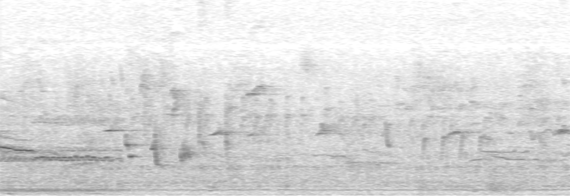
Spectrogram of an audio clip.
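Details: Sand martins at a nest colony on the Gállego river, Zaragoza, in June: many short, scratchy chirps overlapping in quick succession, some brief thin whistles, over a steady hiss of background noise.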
